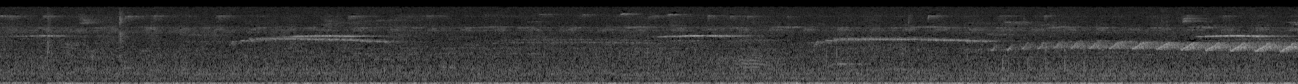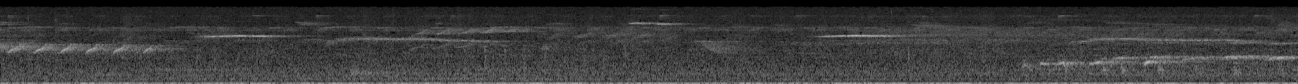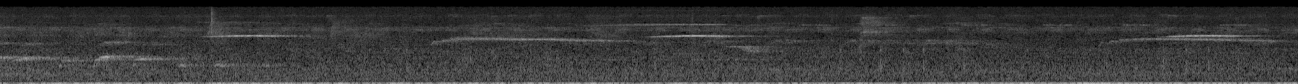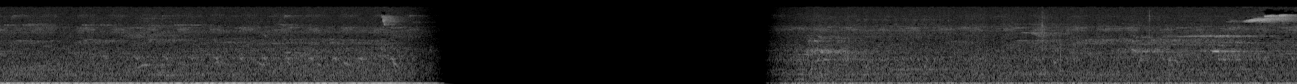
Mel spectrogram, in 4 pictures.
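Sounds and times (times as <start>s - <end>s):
insect drone: 0.0s - 43.4s, 46.6s - 51.9s.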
